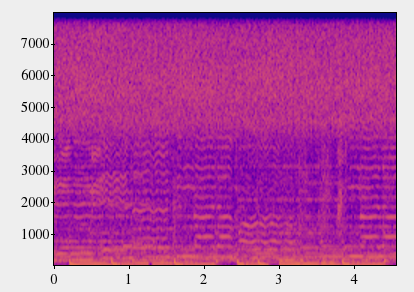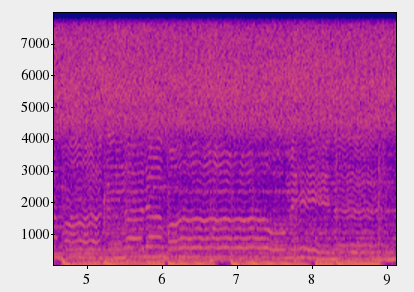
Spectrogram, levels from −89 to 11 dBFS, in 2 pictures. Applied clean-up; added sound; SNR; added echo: none; Cricket; 4 dB; none.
